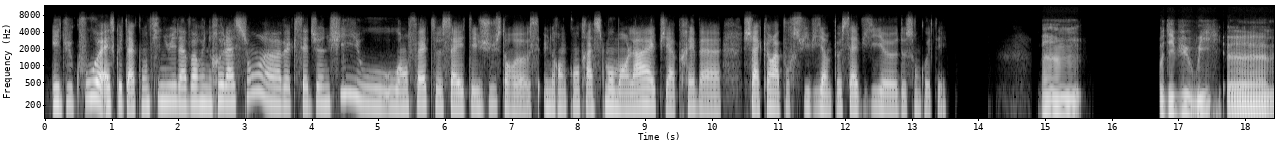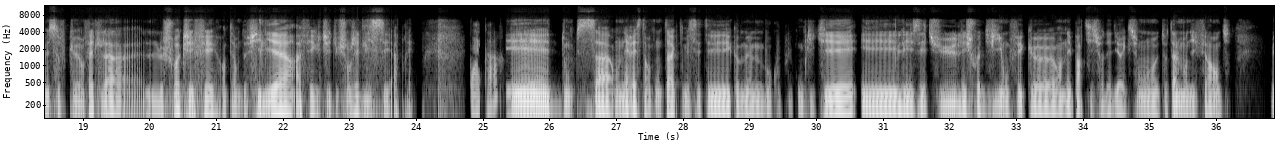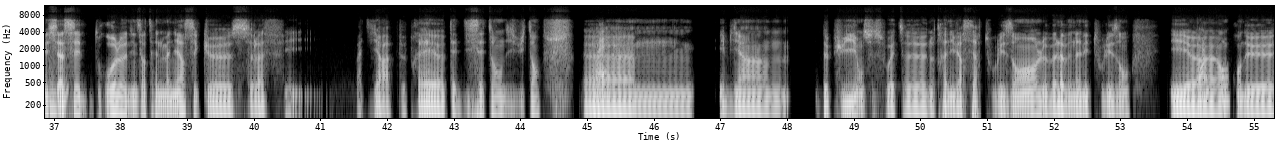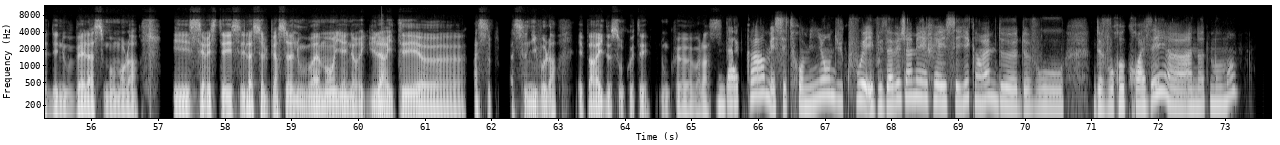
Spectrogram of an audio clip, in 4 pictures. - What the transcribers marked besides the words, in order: other background noise; drawn out: "Hem"
- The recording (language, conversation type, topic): French, podcast, Quel est le moment où l’écoute a tout changé pour toi ?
